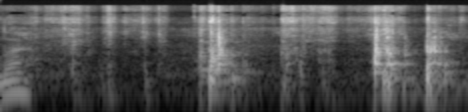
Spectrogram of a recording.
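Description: Sheets and rings of extruded polystyrene foam insulation being handled on a wooden table: a few short, sharp knocks and scrapes, about one a second.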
